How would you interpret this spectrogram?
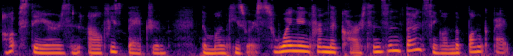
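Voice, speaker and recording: A woman storyteller narrating a children's bedtime story expressively, sometimes dropping to a hush. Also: mid-range voice, unhurried, breathy edge.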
